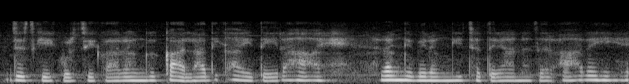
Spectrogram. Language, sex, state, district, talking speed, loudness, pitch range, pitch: Hindi, female, Chhattisgarh, Korba, 160 wpm, -18 LUFS, 175-195 Hz, 180 Hz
